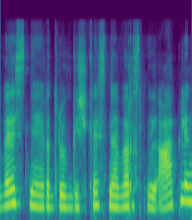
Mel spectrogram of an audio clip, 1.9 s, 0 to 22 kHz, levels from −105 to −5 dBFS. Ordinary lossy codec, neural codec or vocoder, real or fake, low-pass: Opus, 16 kbps; none; real; 14.4 kHz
